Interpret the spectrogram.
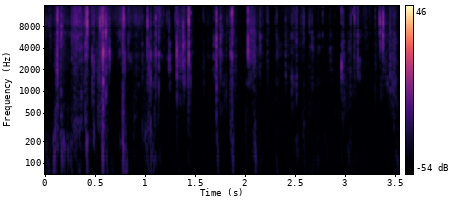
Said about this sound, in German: Warte mal, ich knusper, äh, kn knister ein bisschen mit dem, mit dem Papierchen.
